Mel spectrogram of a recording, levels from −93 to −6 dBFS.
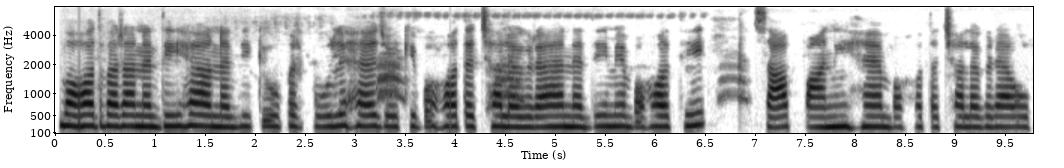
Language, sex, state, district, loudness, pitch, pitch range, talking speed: Hindi, female, Bihar, Kishanganj, -17 LUFS, 245 Hz, 235-255 Hz, 190 wpm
